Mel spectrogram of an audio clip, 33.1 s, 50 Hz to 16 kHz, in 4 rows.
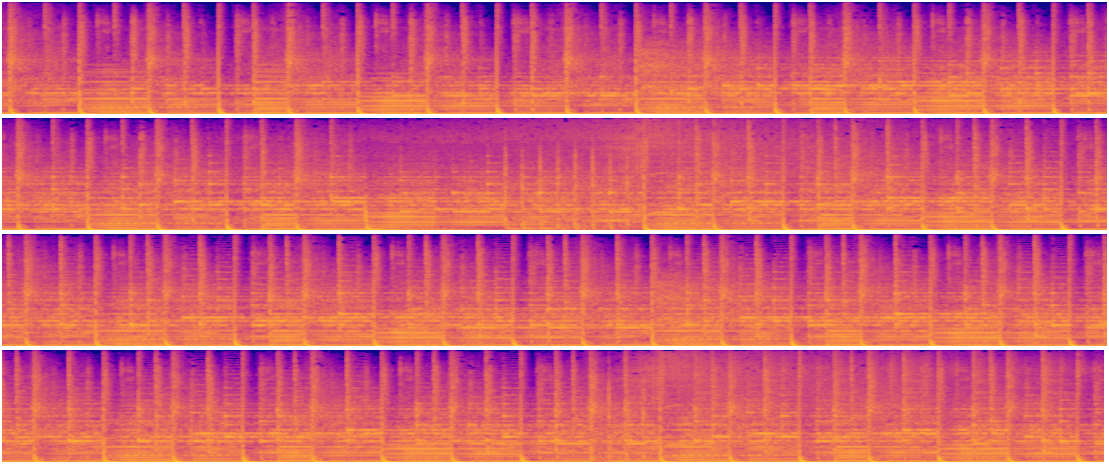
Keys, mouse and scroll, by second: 0.0 Delete, 1.5 click, 4.6 f, 5.3-7.1 middle drag, 7.1 click, 7.6-9.0 shift+middle drag, 9.0 /, 11.4 click, 13.6-14.6 scroll up 2, 14.6 e, 26.7-28.9 middle drag, 28.9 click, 30.5-33.1 middle drag.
